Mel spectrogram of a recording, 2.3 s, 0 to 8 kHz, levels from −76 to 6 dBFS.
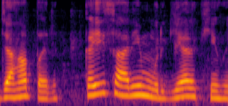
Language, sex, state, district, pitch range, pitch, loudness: Hindi, male, Punjab, Pathankot, 155-215 Hz, 185 Hz, -16 LUFS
